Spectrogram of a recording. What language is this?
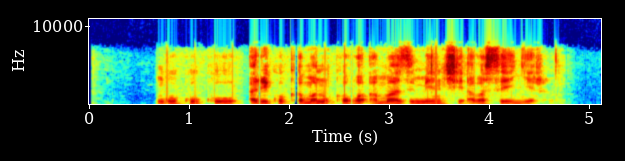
Kinyarwanda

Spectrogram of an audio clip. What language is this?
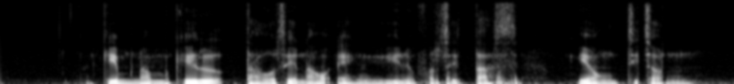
Javanese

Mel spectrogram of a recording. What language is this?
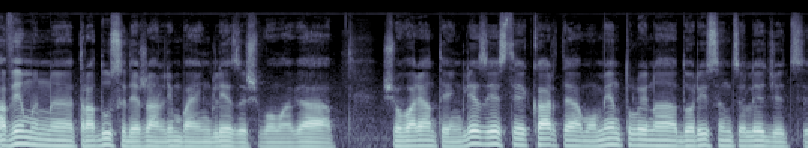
Romanian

